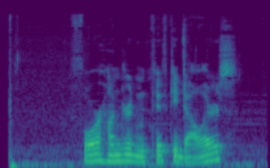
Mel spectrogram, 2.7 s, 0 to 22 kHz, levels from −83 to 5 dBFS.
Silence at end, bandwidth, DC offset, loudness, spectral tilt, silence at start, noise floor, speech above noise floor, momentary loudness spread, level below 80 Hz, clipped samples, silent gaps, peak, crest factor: 0.2 s; 16 kHz; under 0.1%; -28 LUFS; -6.5 dB/octave; 0.1 s; -50 dBFS; 23 dB; 20 LU; -48 dBFS; under 0.1%; none; -12 dBFS; 18 dB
